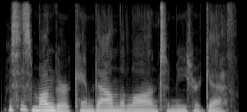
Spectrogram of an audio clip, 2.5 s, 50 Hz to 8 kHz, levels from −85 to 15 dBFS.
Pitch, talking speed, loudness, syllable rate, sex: 190 Hz, 240 wpm, -17 LUFS, 5.1 syllables/s, female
